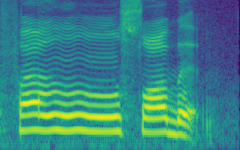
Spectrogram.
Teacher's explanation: nun sukun bertemu dengan huruf shad, maka hukumnya yaitu ikhfa hakiki, didengungkan serta disamar-samarkan dengungannya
